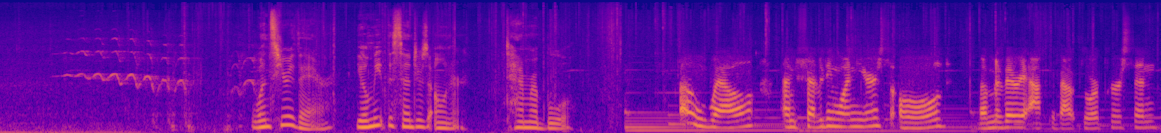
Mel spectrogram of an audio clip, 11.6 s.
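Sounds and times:
horse neighing: 0.0s - 3.3s
speech: 2.5s - 11.6s.

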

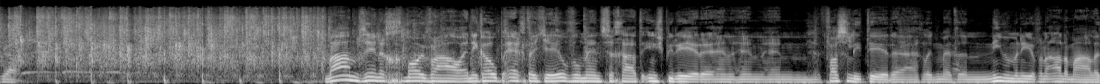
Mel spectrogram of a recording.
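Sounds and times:
speech: 0.0s - 0.3s, 3.2s - 11.0s
audience applause: 0.0s - 5.7s.

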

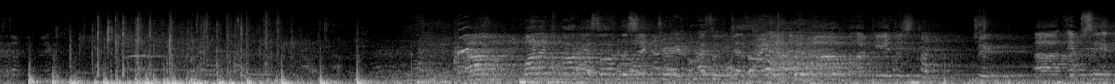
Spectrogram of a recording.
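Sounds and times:
crowd stomping feet: 0.0s - 4.2s
murmur of voices: 0.0s - 11.1s
crowd clapping: 0.5s - 3.4s
laughter: 6.7s - 9.7s.

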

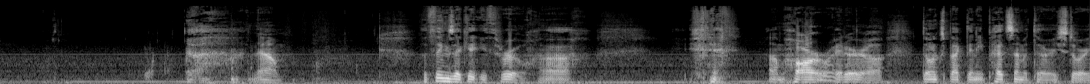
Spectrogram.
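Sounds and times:
steady low hum: 0.0s - 10.8s
person slurping a sip of hot coffee: 0.5s - 2.4s
speech: 1.4s - 3.0s, 4.2s - 5.9s, 6.9s - 10.8s.

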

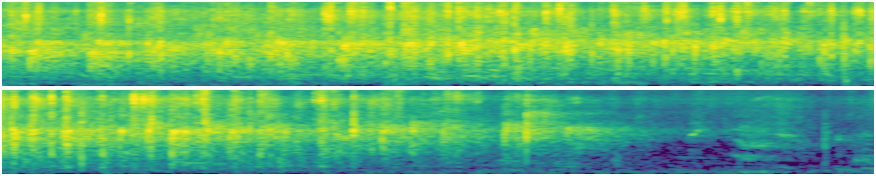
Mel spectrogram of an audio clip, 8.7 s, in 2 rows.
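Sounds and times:
audience applause from a large crowd: 0.0s - 7.7s.

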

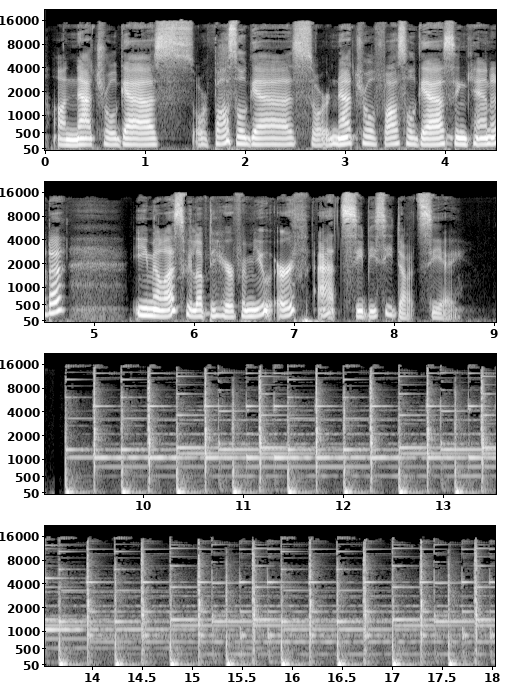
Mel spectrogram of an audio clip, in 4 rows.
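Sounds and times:
speech: 0.1s - 8.7s
wedding bells ringing: 9.2s - 18.0s.

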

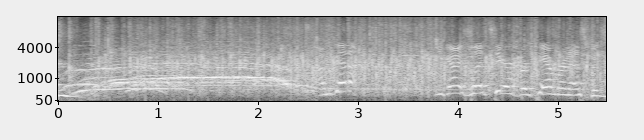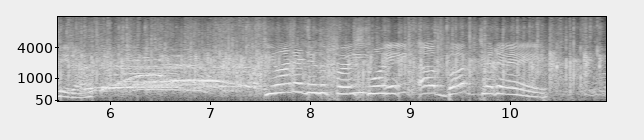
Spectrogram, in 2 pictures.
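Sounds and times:
audience cheering: 0.0s - 4.7s, 5.4s - 9.0s
audience applause: 0.0s - 10.9s
speech: 4.8s - 6.3s, 7.6s - 10.5s.

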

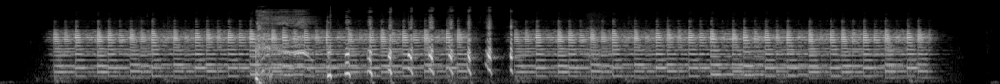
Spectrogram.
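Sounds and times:
techno style phone ringtone: 0.9s - 9.1s
laughter: 2.6s - 5.2s.

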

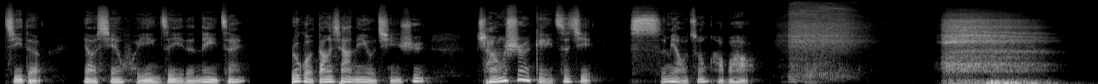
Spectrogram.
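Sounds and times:
speech: 0.1s - 8.2s
deep breathing: 7.8s - 8.8s, 9.4s - 10.8s.

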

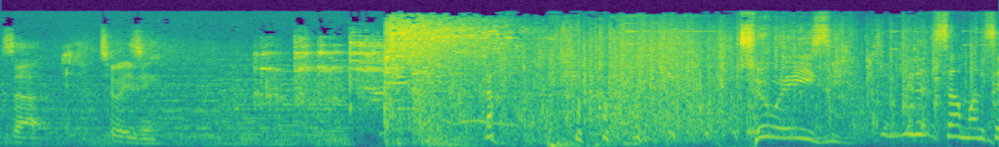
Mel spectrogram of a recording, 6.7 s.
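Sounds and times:
speech: 0.0s - 6.6s
favourite special china teacup shattering: 1.7s - 6.6s.

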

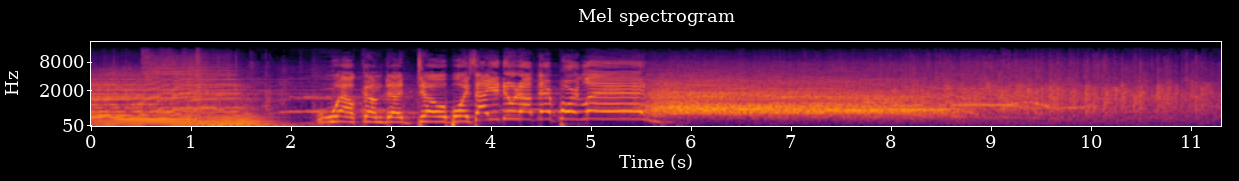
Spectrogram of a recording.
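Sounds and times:
live crowd clapping and cheering with whoops: 0.5s - 3.4s, 5.6s - 11.2s
speech: 2.4s - 6.0s.

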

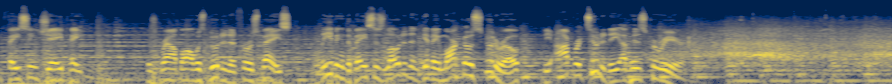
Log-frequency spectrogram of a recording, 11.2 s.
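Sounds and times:
speech: 0.1s - 9.4s
stadium crowd chanting a player's name: 8.8s - 11.1s.

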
